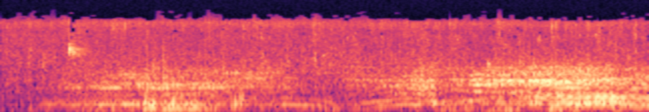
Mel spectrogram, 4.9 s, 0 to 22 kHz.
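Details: Cows in October 2023 lowing in several overlapping moos that slide up and down in pitch and swell louder toward the end.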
